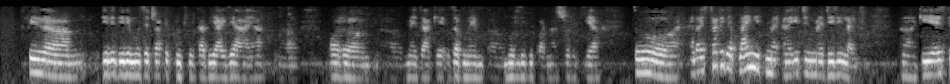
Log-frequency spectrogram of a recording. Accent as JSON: {"language": "Hindi", "country": "Nepal", "second_language": "Hindi", "said": "मैं नेपाल से हूँ, नेपाल में धरान में, धरान में एक टाउन है"}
